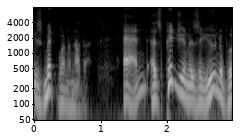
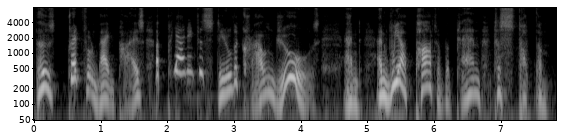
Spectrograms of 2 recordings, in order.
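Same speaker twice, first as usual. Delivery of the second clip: pitched-up refined English pigeon; earnest, refined English voice; refined English accent; 6 semitones higher than usual. Acted. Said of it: "continued the English pigeon".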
